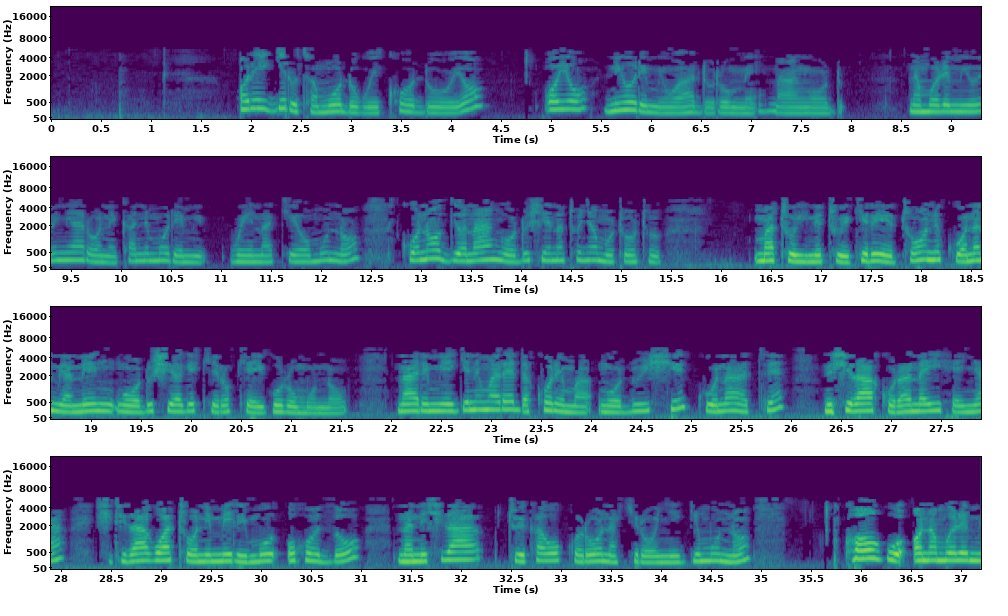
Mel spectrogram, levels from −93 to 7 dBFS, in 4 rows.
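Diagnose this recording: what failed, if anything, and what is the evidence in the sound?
The codec stage failed. Throughout the speech nothing survives above 5.6 kHz, and the remaining band sounds watery and swirly, pointing to a very low bitrate near 16 kbps, likely heavy MP3 compression. A spectrogram shows a flat ceiling at 5.6 kHz, with patchy, flickering holes below it.

Pre-echo, also from the codec, appears at 4.73 s as a short hiss spreading about 16 ms ahead of a sharp onset, which sounds softened. The block's quantisation noise smears backwards before the attack, visible in the waveform as a low noise smudge preceding the transient.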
